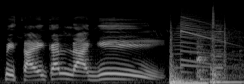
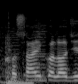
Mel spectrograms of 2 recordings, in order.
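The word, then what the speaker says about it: psychology: हमारे पापा हम तो प साइ लागी साइकोलॉजी नहीं साइकोलॉजी प साइलेंट होता है तुम हो जा साइलेंट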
